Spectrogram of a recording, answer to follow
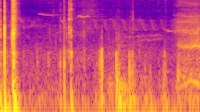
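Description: Footsteps on a lane: a sharp knock at the start, then a few faint, irregular steps.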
